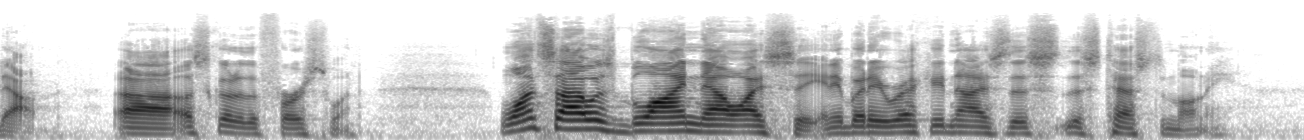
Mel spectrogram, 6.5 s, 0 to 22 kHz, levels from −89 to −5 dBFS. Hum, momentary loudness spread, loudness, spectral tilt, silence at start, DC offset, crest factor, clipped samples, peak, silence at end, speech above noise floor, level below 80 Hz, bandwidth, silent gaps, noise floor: none; 18 LU; -20 LUFS; -4 dB/octave; 0 s; under 0.1%; 20 dB; under 0.1%; -2 dBFS; 0.5 s; 37 dB; -64 dBFS; 14 kHz; none; -58 dBFS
